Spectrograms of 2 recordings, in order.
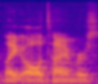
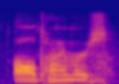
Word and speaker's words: Alzheimer's: There's no T in that word at all. Whatever. I'm not a fucking doctor. Right. Alzheimer's.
